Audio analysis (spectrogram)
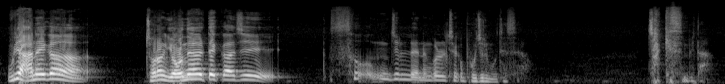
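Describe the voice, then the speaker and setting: High-voiced, animated male preacher. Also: normal speed, vocal fry. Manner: animated, emphatic preaching with asides. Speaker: pastor. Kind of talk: sermon.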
